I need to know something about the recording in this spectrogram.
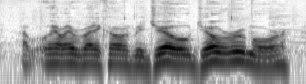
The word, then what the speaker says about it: Rumore: My name is, well, everybody calls me Joe Rumore, R-U-M-O-R-E. If it were pronounced correctly, it would be Rumore. It's an Italian name.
